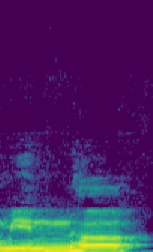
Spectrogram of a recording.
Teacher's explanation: minha izhar halqi jangan dipanjangkan. Bunyi saja min terus masuk ha. Ha besar ya.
